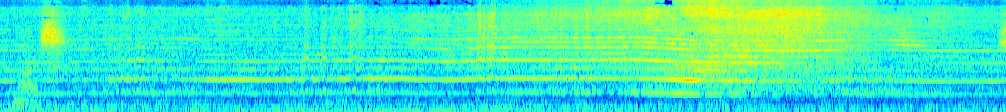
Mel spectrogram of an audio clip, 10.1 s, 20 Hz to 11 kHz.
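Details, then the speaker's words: DIY RC Mini Mono boat, 3S fresh LiPo, detuned CNC aluminium 436 three-blade prop, running fast and stable through its own wake: steady high whine with clean overtones, smooth and unstrained; normal high-speed run. "pretty [Music] stable even when it's running through its own wake"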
